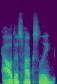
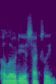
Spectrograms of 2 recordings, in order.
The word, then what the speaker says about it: Aldous Huxley: say his name right aldous huxley ello diaz i always thought it was elodia suxley i'll just huxley fellow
